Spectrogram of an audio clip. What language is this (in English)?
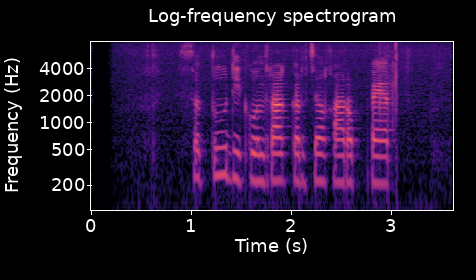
Javanese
